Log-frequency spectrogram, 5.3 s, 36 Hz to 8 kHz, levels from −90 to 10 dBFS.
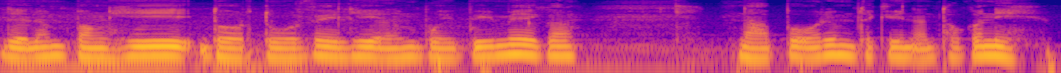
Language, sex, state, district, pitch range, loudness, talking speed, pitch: Mizo, male, Mizoram, Aizawl, 115-130 Hz, -15 LUFS, 205 wpm, 125 Hz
